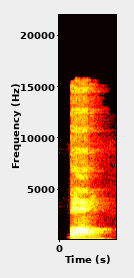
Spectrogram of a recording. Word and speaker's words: bomb: Bomb não pronuncia o B no final. Bomb.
